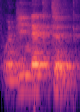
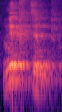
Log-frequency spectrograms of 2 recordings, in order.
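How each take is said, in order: First: "naktub" said as nektep, short vowels swallowed. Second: "Naktub" in a Moroccan accent with the vowels swallowed, said as nektep; Moroccan Arabic. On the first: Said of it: "au lieu de dire naktub". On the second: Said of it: "je vais le faire à la marocaine". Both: Shown as a demonstration.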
